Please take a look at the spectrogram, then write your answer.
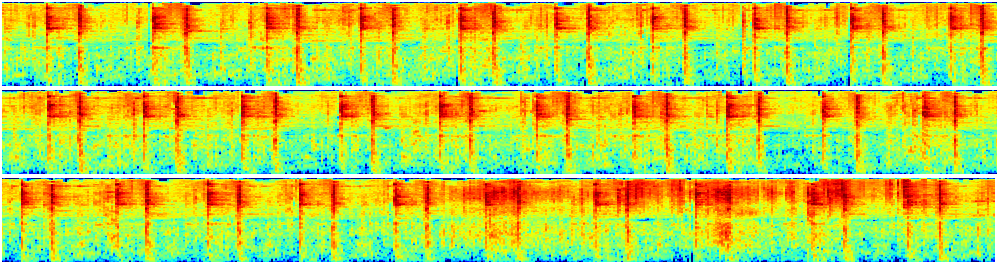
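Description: Hand-cranked drywasher machine running at a gold prospecting site, a steady rapid rhythmic thumping and rattling from a mechanism close by, continuous and fairly loud with no talking.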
